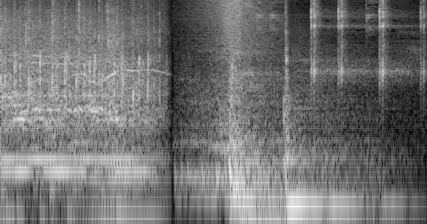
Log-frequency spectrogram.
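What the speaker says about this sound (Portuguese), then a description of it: "a série de confrontos teve fim ao som de aplausos." A crowd claps and cheers at the end of street protest clashes with riot police in Vitória, Brazil: a dense, noisy wash of outdoor applause and voices with a few sharp thumps, mixed with people talking.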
